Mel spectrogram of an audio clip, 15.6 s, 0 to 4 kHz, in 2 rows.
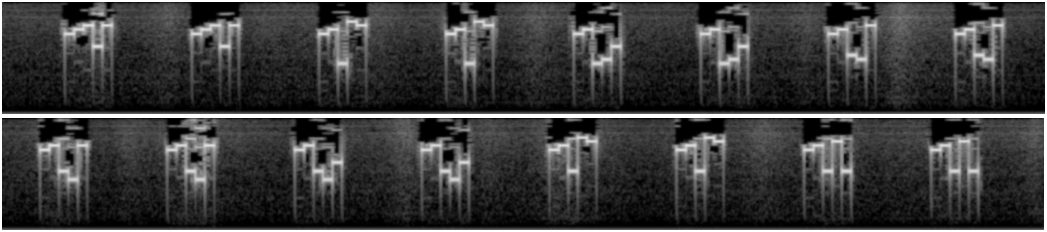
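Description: Five-tone selective call (ZVEI), heard as quick runs of five tones, tones of about 70 ms. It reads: 89050 89050 89110 89110 89125 89125 89320 89320 89319 89319 89315 89315 89330 89330 89303 89303
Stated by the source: ZVEI five-tone call received by SDR.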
